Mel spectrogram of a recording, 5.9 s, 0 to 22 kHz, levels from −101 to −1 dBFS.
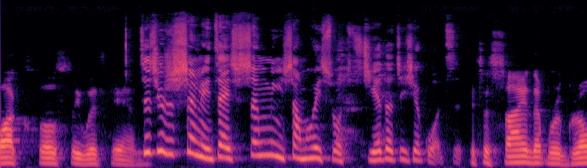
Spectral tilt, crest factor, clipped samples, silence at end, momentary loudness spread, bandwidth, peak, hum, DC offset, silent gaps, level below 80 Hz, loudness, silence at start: -4 dB/octave; 16 dB; under 0.1%; 0 s; 10 LU; 16.5 kHz; -16 dBFS; none; under 0.1%; none; -78 dBFS; -34 LUFS; 0 s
